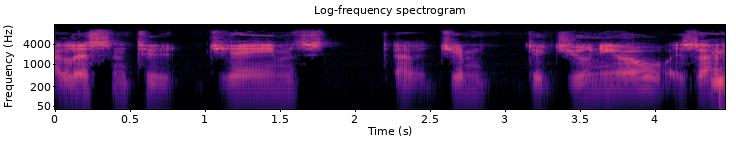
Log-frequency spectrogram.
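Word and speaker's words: DiEugenio: weeks ago, I listened to James uh Jim De Junio. Is that how you pronounce it? Yeah. Jim Eugenio.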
